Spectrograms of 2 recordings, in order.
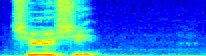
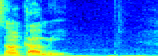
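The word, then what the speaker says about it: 中身: And so you go around thinking that the combination of chu as in naka and shin as in shintai or mi, like body, is pronounced chushin, when in fact, because you've also never heard somebody, say it in conversation, and then it turns out it's nakami.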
